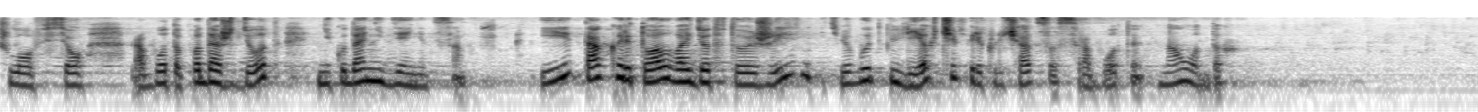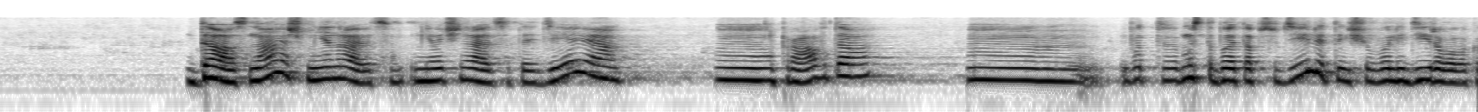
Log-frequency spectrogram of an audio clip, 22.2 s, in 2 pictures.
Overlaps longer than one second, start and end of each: none

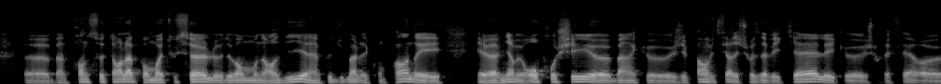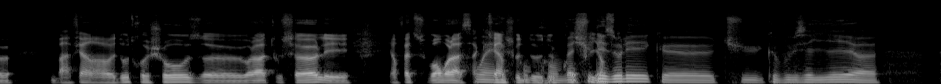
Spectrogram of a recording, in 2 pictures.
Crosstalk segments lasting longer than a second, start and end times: 14.2-15.5

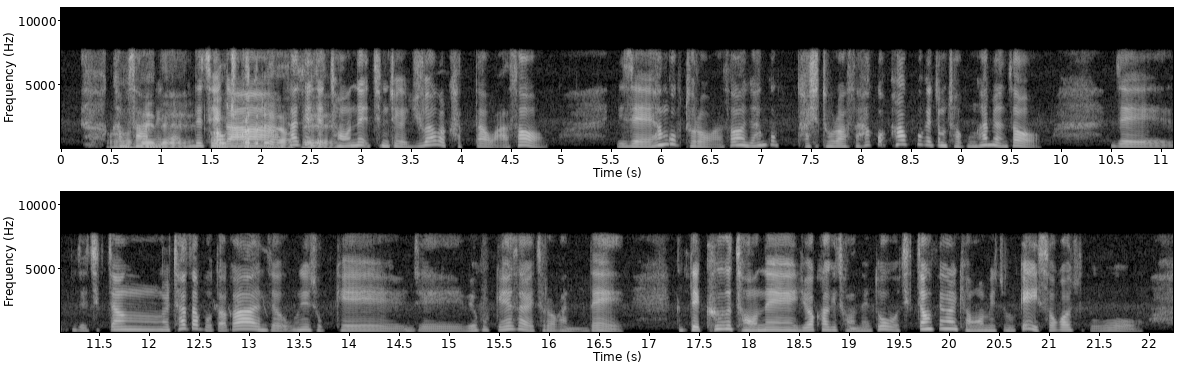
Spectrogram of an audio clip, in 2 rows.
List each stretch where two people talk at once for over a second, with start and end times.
0.5-2.8

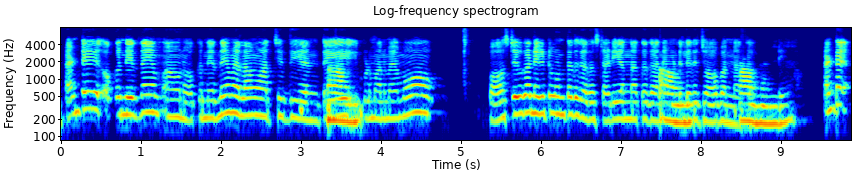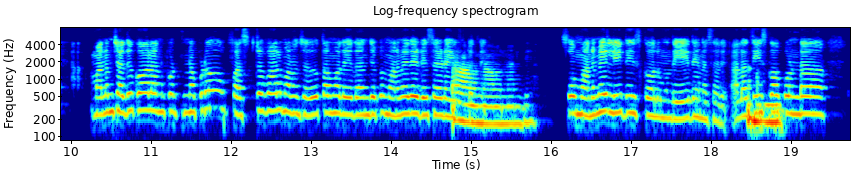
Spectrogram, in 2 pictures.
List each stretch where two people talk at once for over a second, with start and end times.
none

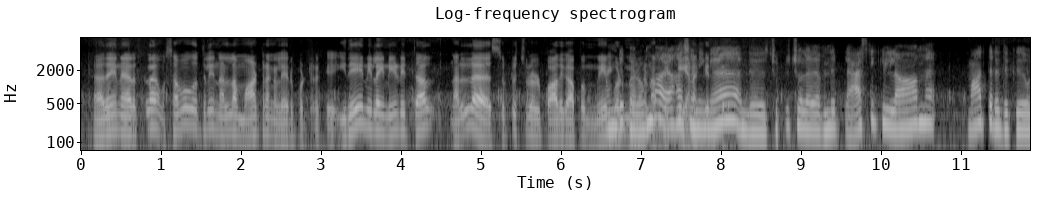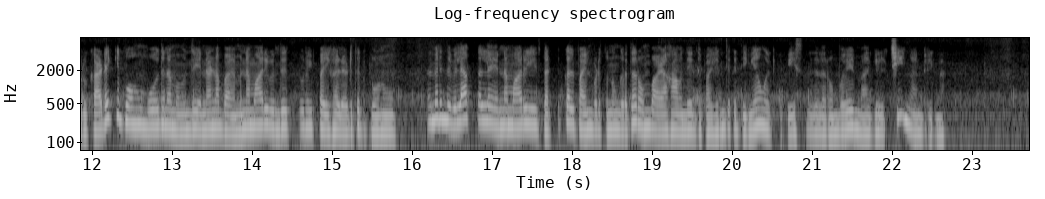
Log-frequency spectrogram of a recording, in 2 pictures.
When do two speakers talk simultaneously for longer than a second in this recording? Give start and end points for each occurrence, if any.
6.6-8.1

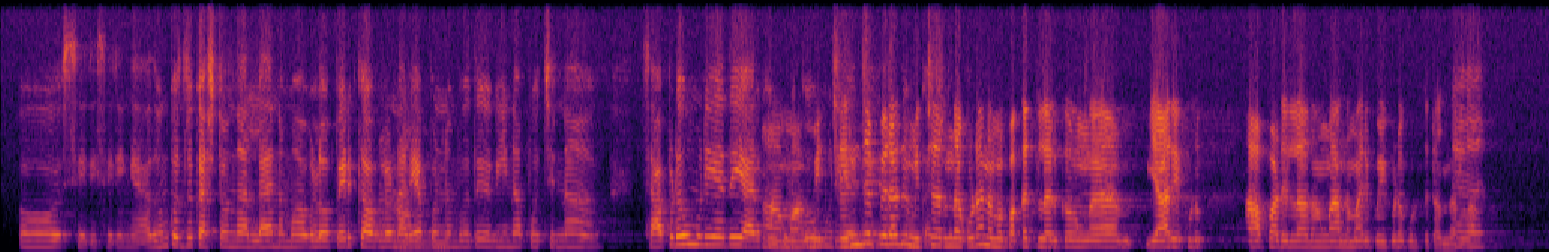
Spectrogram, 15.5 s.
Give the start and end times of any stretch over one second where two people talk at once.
7.7-9.8

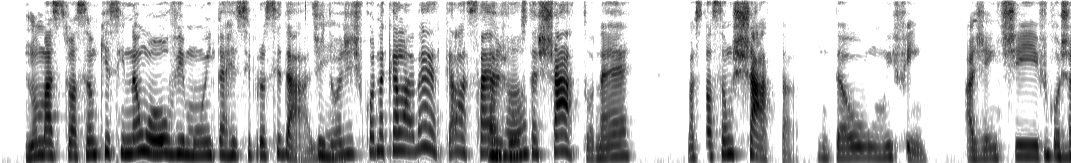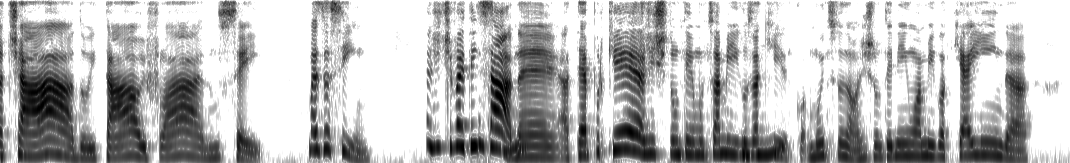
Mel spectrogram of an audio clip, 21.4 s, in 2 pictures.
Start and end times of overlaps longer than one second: none

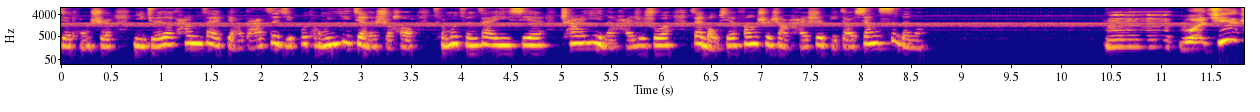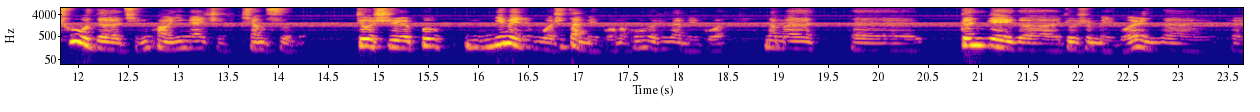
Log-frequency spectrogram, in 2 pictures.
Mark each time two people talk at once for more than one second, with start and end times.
none

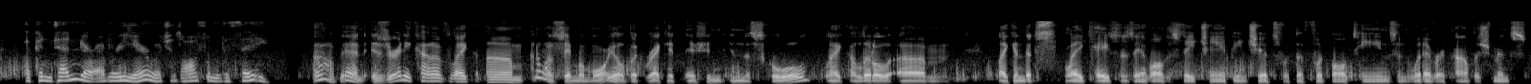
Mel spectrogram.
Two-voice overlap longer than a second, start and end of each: none

